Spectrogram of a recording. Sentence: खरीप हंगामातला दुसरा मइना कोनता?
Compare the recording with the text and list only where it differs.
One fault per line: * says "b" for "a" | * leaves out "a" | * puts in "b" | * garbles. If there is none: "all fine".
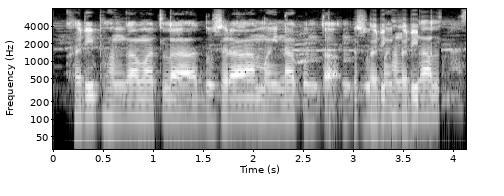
* garbles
